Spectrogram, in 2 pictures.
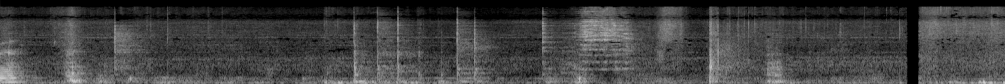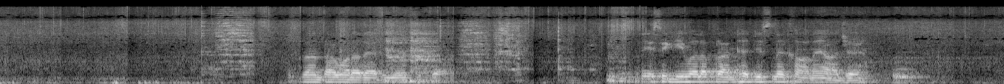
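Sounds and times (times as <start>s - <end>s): flatbread sizzling in a pan: 0.0s - 20.0s
metal spatula scraping a pan: 5.4s - 6.8s, 12.0s - 16.4s.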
